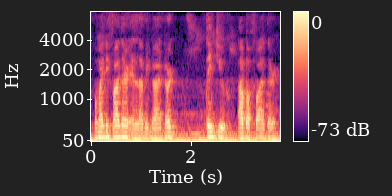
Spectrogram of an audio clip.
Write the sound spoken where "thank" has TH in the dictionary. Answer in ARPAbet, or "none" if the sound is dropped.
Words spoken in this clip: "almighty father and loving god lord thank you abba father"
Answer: T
